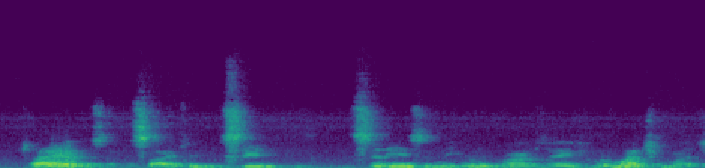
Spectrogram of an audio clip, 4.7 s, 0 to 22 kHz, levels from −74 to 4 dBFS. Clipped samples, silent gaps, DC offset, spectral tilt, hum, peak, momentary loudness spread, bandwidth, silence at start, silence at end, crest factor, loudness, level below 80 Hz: under 0.1%; none; under 0.1%; -4 dB/octave; none; -4 dBFS; 11 LU; 13 kHz; 0 s; 0 s; 16 dB; -20 LUFS; -62 dBFS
